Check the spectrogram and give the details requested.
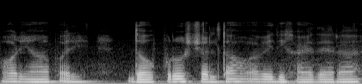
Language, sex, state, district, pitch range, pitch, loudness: Hindi, male, Jharkhand, Ranchi, 115-125 Hz, 120 Hz, -16 LUFS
